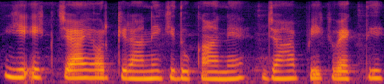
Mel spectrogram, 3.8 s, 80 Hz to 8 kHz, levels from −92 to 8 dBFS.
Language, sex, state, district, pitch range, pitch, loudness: Hindi, female, Bihar, West Champaran, 215-235 Hz, 225 Hz, -17 LUFS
